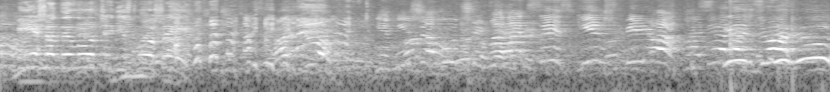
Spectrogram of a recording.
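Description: Several people talking and calling out at once: overlapping voices of spectators and players, with no single clear speaker.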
